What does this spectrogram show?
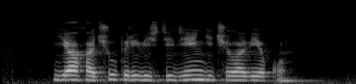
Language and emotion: Russian, angry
